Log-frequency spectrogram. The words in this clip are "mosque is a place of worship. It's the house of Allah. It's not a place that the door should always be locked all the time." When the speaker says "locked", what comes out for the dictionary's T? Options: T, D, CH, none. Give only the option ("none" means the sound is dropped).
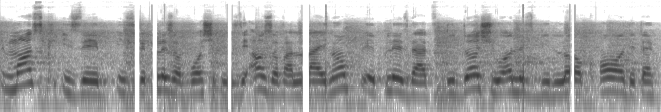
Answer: none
